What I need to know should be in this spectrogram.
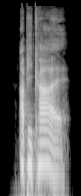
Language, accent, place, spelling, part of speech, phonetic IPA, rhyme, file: German, Germany, Berlin, apikal, adjective, [apiˈkaːl], -aːl, De-apikal.ogg
- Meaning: apical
